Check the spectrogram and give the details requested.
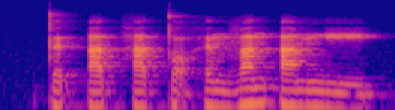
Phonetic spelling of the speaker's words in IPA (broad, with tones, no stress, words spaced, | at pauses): t̪ə˨˩t̚ ʔa˨˩t̚ha˨˩t̚t̪ɔ̰˧˨ hə˨˩mva˧n ʔa˧m ŋi˨˩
